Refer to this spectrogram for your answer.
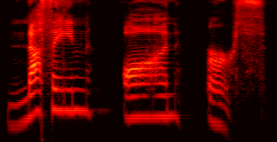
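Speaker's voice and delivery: very slow, word by word; slowly. Shown as a demonstration. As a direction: read it out slowly, savouring each word. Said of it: "here I'll read this slowly".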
